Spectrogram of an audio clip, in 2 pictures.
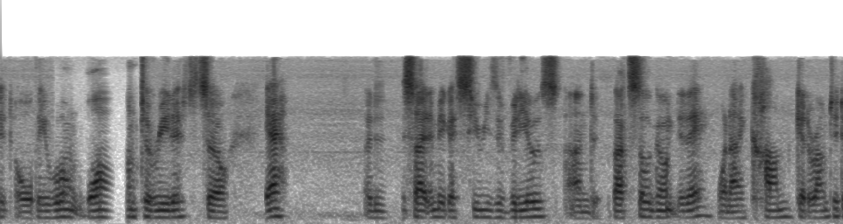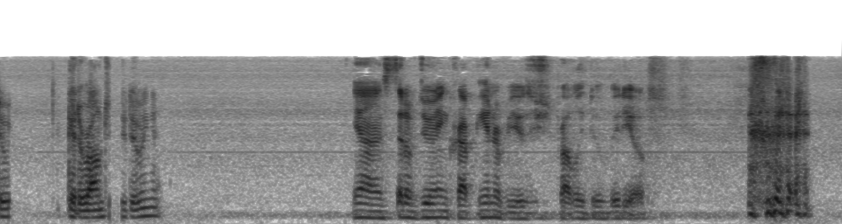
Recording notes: Cheers from China! There are a lot of audio problems because I was running on dorm internet and my roommate was every once in a while entering and existing the room like crazy, I'm sure you can hear him a some point at least once or twice in the recording, not very professional, I know.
